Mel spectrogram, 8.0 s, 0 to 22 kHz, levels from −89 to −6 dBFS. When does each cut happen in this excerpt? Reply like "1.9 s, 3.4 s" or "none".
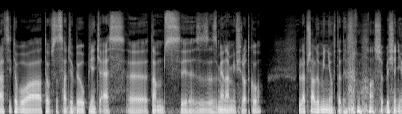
6.0 s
